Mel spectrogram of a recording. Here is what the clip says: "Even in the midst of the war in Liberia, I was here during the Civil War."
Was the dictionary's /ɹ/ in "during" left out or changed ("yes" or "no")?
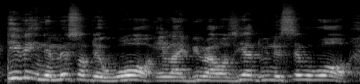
yes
